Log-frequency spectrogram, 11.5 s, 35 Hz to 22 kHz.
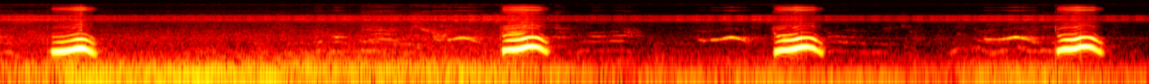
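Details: A cuckoo calling at home gives loud, rising whistled notes about every 2.5 seconds, with fainter answering notes between them and a steady high insect hiss.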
